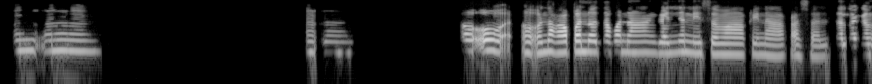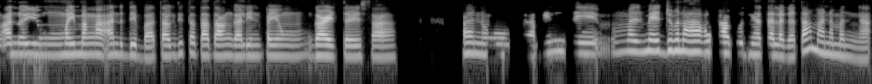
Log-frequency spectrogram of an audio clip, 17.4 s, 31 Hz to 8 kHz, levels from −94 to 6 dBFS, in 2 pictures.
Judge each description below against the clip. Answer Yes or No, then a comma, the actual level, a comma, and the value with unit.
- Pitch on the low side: No, high, 230 Hz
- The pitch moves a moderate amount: Yes, average, 3.7 semitones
